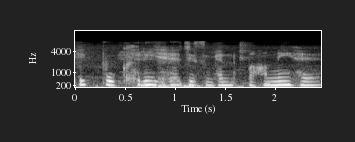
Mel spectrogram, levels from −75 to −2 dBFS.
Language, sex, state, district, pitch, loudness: Hindi, female, Odisha, Sambalpur, 220 Hz, -15 LUFS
